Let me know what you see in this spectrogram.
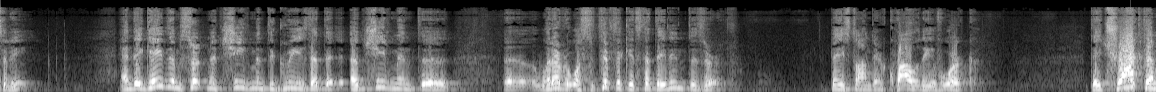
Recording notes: Shiur recorded in Yeshivas Ohr Reuven, Monsey NY.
